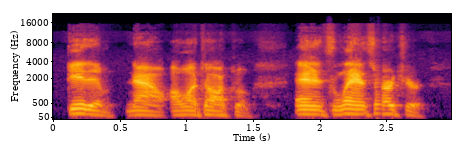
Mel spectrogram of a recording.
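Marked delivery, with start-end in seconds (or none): 0.1-1.4 mock authoritative voice. Retelling a wrestler demanding the promoter backstage: imitating Lance Archer's commanding voice. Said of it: "said that with such a commanding voice".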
